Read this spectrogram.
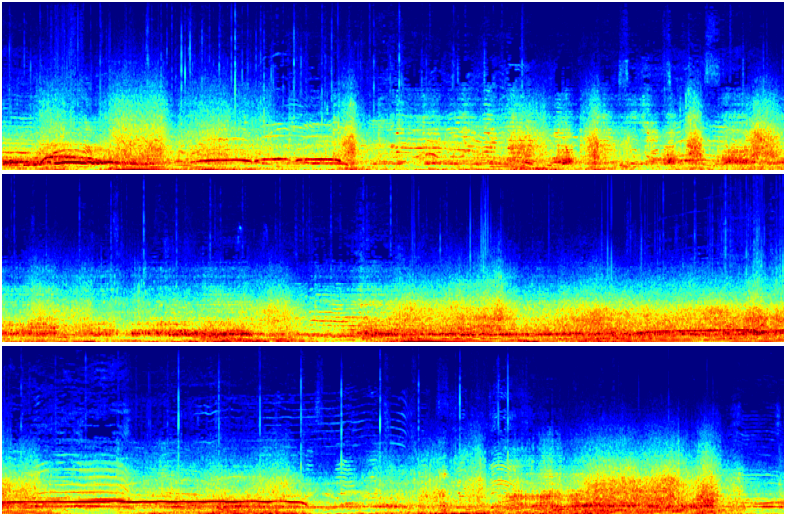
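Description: A monster truck engine roars loudly, revving up and down.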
